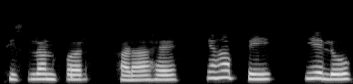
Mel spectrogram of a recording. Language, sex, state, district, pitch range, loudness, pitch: Hindi, female, Bihar, Lakhisarai, 225-270 Hz, -14 LUFS, 240 Hz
